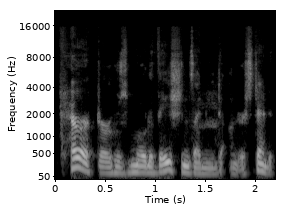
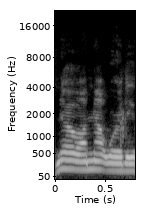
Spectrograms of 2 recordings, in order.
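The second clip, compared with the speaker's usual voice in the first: pleading cry; 5 semitones higher, 6 dB louder than usual. Retold or imitated. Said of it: "the guy goes".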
